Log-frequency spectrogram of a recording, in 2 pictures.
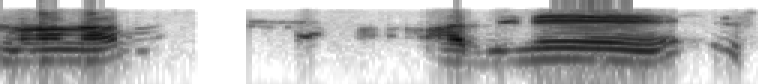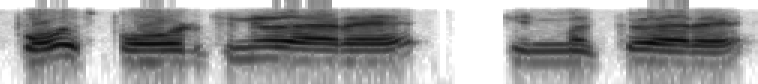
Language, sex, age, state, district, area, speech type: Malayalam, male, 18-30, Kerala, Malappuram, urban, conversation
